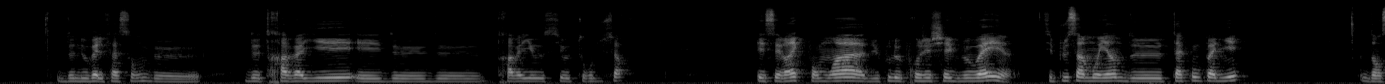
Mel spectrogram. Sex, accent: male, French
